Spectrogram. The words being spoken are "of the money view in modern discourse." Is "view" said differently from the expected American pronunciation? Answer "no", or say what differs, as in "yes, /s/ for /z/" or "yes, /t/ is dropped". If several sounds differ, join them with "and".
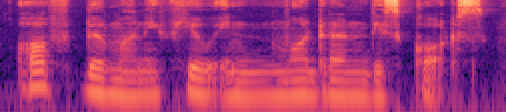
yes, /f/ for /v/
